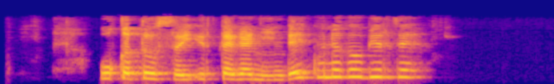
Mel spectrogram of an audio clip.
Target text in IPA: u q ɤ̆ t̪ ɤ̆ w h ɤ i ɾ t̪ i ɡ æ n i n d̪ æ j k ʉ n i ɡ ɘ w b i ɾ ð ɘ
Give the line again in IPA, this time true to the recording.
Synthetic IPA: u q ɤ̆ t̪ ɤ̆ w s ɤ i ɾ t̪ æ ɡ æ n i n d̪ æ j k ʉ n æ ɡ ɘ w b i ɾ ð ɘ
